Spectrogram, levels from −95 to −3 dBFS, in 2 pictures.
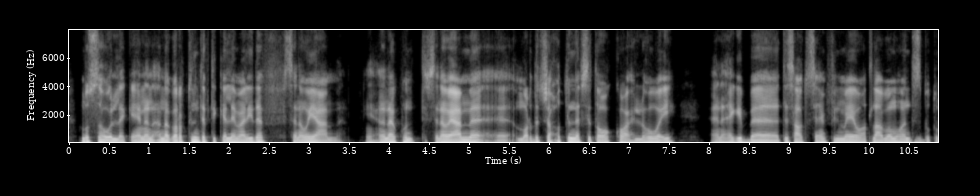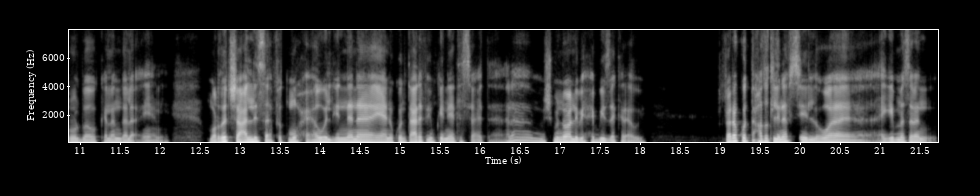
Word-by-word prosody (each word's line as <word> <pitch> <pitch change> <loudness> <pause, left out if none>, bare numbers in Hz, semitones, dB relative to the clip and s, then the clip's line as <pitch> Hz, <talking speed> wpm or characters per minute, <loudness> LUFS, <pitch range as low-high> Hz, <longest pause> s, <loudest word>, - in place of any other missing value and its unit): بُصّ 135 +2 +2
هاقول 115 -4 +3
لك 105 -1 -4
يعني 110 +2 +1
أنا 125 -1 0
أنا 120 0 +3
جرّبت 120 +3 0
اللي 145 - +5
أنت 145 +1 +3
بتتكلّم 125 -1 0
عليه 120 +2 +1
ده 145 +2 +2
في 135 - -13
ثانوية 115 +2 +1
عامة، 100 -1 -5 0.3
يعني 120 0 -4
أنا 130 +1 +4
كنت 120 -3 -3
في 115 - -7
ثانوية 120 -2 +3
عامة 140 +4 +5
آآ 110 -7 -5
ما 110 0 -1
رضيتش 135 +5 -2
أحط 135 0 -2
لنفْسي 130 +2 +2
توقع 115 0 -2
اللي 105 0 -3
هو 120 +2 0
إيه، 120 0 -2 0.4
أنا 110 -1 -4
هاجيب 120 +2 -1
بقى 120 -2 0
99% 120 0 -2
وهاطلع 115 0 -2
بقى 120 +1 -1
مهندس 120 0 -1
بترول 125 +2 -5
بقى 120 0 -4
والكلام 120 0 -4
ده 115 - -3
لأ 110 - -5
يعني، 105 +3 -11 0.5
ما 115 - 0
رضيتش 140 +5 +5
أعلِّي 140 +1 +6
سقف 130 -1 0
طموحي 135 0 -2
أوي، 140 +2 +3
لإن 130 +1 +1
أنا 155 0 +4
يعني 130 -2 +2
كنت 125 -2 -2
عارف 140 +4 +3
إمكانياتي 130 -1 -1
ساعتها، 115 +3 -10
أنا 215 +3 -6
مش 155 +1 -7
من - - +3
النوع 160 +3 +3
اللي 155 -3 +4
بيحب 130 0 -3
يذاكر 120 0 -3
أوي، 115 - -11 1.0
فأنا 160 +5 +5
كنت 195 -2 +1
حاطط 180 0 0
لنفْسي 155 -3 +3
اللي 125 -1 +1
هو 135 +2 +2 0.6
أجيب 125 +2 -1
مثلًا 125 -4 0
125 Hz, 200 wpm, -23 LUFS, 115-135 Hz, 1.0 s, أعلِّي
